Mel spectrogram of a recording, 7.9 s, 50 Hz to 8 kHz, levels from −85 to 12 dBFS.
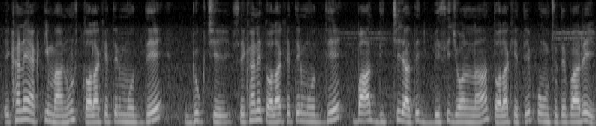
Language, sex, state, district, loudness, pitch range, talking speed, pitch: Bengali, male, West Bengal, Paschim Medinipur, -23 LUFS, 160-185 Hz, 160 wpm, 165 Hz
